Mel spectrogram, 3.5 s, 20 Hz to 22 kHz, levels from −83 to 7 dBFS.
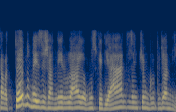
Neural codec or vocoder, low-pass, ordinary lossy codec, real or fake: codec, 16 kHz, 2 kbps, FreqCodec, smaller model; 7.2 kHz; none; fake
